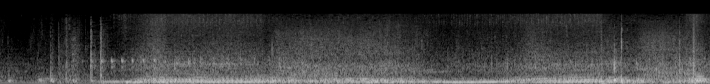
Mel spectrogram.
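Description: A vehicle engine drones and revs up and down.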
